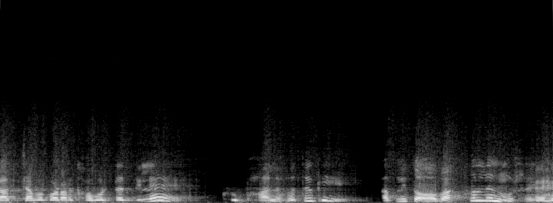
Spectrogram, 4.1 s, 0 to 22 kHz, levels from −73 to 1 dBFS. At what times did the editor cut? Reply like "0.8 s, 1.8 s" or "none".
2.7 s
